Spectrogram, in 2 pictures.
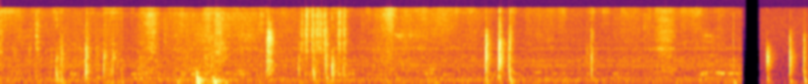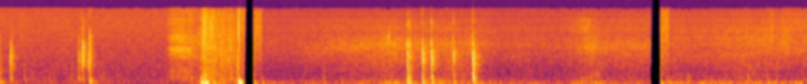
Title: cracking joints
